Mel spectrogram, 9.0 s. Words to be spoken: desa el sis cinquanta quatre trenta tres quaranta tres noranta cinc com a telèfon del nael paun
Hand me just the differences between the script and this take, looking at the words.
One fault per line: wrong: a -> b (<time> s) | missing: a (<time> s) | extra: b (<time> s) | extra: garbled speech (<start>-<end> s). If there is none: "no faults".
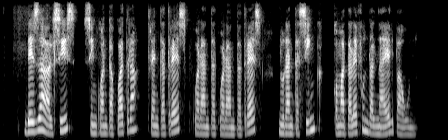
extra: quaranta (4.4 s)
